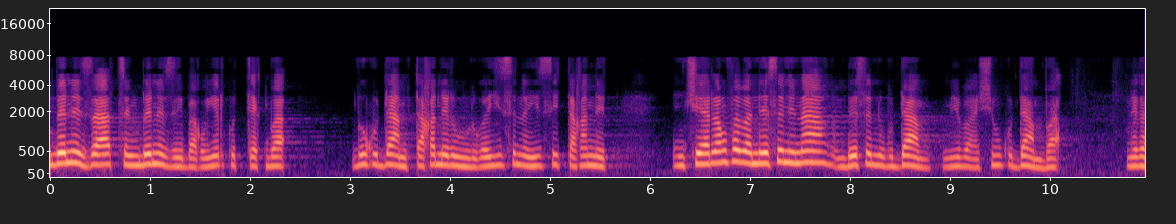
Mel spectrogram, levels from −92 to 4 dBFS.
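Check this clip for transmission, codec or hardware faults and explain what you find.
One fault is present throughout the clip: Nellymoser compression, with plainly audible codec damage from start to finish.

The likely cause is Flash's Nellymoser Asao codec, at a rate consistent with 32 kbps. It codes 256-sample blocks at a fixed two bits per sample, so quiet bands receive no bits and are refilled with noise. The speech sounds gritty, hiss-fringed and blurred, as if submerged. A spectrogram would show nothing above 7.7 kHz and grainy noise filling the gaps between harmonics.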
